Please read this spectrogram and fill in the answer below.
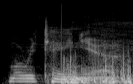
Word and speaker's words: Mauritania: Moritania, you don't want to stress on the third syllable, on the T syllable.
